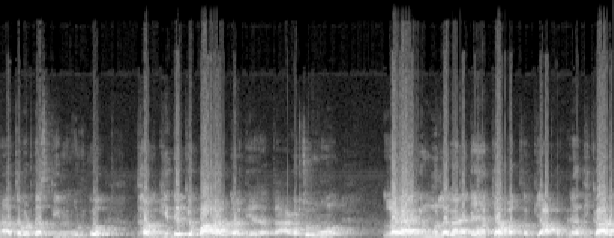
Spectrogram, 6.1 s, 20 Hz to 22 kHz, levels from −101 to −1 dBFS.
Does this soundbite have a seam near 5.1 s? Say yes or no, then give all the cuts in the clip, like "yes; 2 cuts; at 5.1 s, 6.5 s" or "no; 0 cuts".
no; 0 cuts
